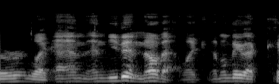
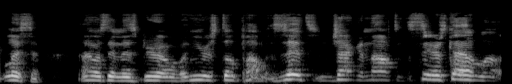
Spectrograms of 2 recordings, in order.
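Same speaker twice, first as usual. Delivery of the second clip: higher, a hammed-up tough-guy boast; mock tough agent; 7 semitones higher than usual. Old agent taunting the younger one, mock tough boast. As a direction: sneer it like a cocky old agent. Voicing Busey's comeback.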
